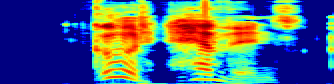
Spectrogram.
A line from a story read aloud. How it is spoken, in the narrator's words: I cried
